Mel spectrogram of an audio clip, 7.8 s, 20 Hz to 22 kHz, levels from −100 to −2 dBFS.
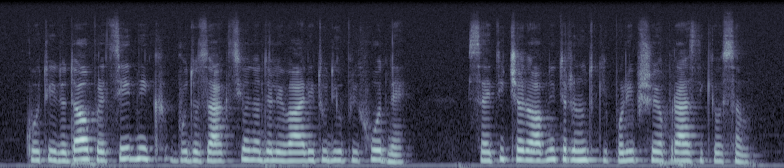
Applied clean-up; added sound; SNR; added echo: none; Telephone; 20 dB; none.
